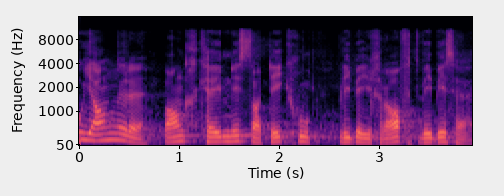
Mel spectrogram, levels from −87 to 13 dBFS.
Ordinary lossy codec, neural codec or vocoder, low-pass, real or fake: none; codec, 24 kHz, 3.1 kbps, DualCodec; 10.8 kHz; fake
